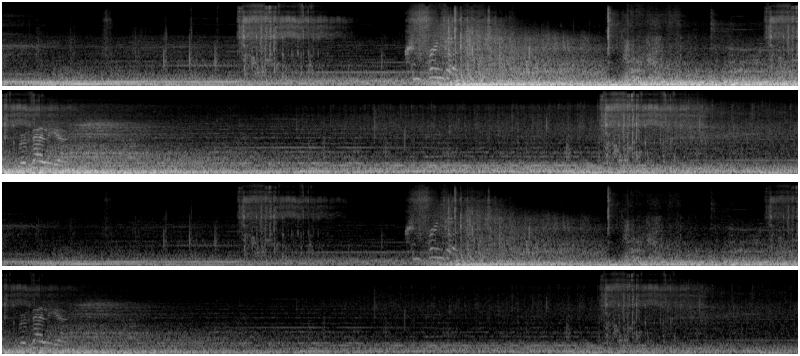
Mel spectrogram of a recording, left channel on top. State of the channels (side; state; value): right; quieter; 8.7 dB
